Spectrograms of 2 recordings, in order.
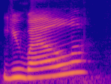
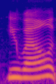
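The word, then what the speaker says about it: Youell: Uel, I think it's how you say it. Uel, it's Y-O-U-E-L-L, Uel, Swinney, I'm going with it.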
